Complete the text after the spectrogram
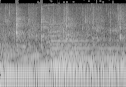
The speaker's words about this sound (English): Then why don't you put your hands together for Jesus? Oh, are you clapping? Clap with enthusiasm. Clap with excitement.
